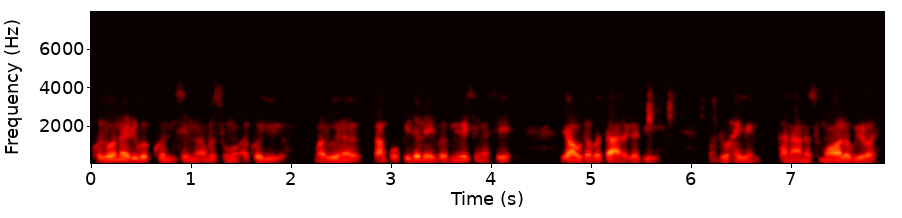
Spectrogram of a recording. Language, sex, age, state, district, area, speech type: Manipuri, male, 45-60, Manipur, Kangpokpi, urban, conversation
